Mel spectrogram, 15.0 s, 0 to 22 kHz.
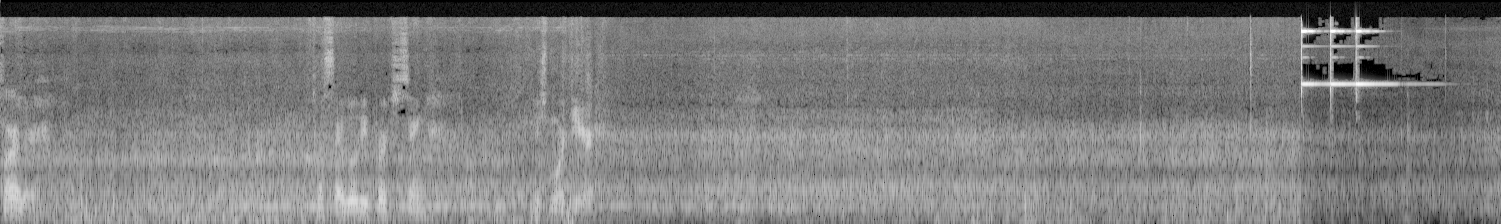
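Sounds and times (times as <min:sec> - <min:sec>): electric bike road and wind noise: 0:00.0 - 0:15.0
bicycle bell ringing: 0:13.0 - 0:14.6.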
